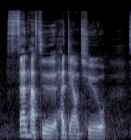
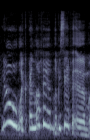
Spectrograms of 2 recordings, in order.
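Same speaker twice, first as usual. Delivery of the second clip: put-on high melodramatic wail of a girl in love; mock desperate plea. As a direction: squeal it like a lovestruck girl begging. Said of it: "Sen's like".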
